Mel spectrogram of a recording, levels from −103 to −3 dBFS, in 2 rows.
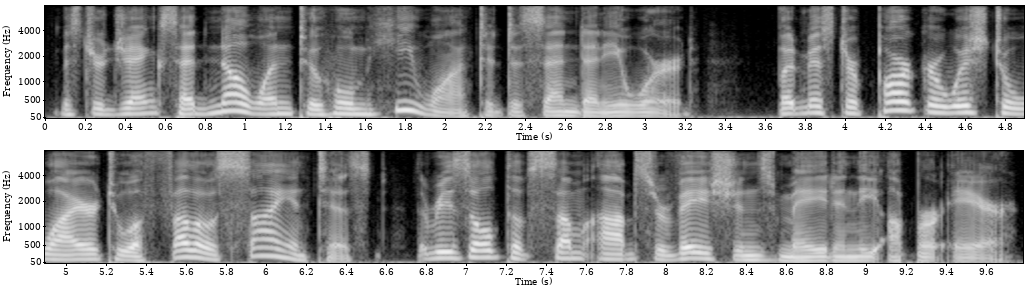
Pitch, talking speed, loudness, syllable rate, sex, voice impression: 135 Hz, 200 wpm, -18 LUFS, 4.9 syllables/s, male, very masculine, middle-aged, very thick, tensed, very powerful, very bright, soft, very clear, fluent, very cool, very intellectual, slightly refreshing, sincere, calm, very mature, very friendly, very reassuring, unique, elegant, wild, very sweet, very lively, very kind, slightly intense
